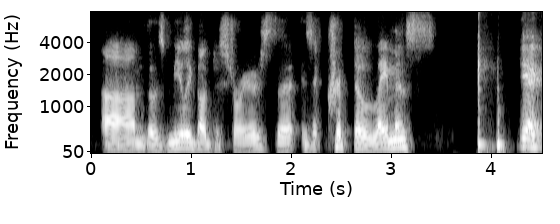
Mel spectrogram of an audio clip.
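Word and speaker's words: Cryptolaemus: Is it Cryptolamus? Yeah, Cryptolamus montroseri is how I pronounce it.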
